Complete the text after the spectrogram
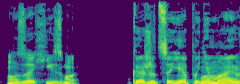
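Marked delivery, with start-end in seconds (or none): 1.3-2.4 commanding warrior goddess. Acted. Nephrite's voiced line.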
